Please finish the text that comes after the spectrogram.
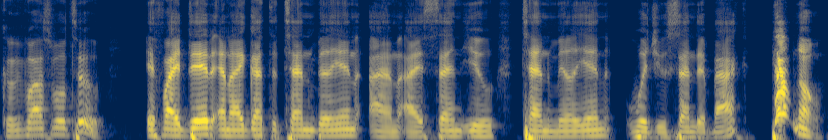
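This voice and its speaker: Joking male host, bright tone, dry mic. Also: mid-range voice, steady tone, a little slow, clean tone, no room sound. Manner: loose, swearing, joking. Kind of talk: casual podcast chat.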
